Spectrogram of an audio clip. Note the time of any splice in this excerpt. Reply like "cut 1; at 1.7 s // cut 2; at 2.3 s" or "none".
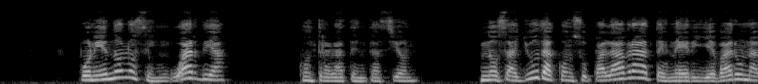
cut 1; at 4.8 s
